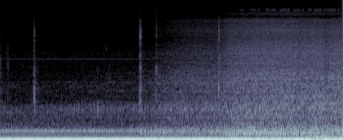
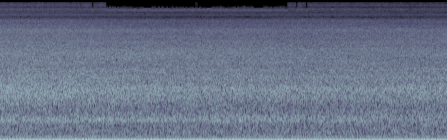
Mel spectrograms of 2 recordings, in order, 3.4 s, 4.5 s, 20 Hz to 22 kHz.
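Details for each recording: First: Ford Escape, 109,446 miles, no check engine light, with an AC cooling complaint. With the blower fan on, sparse, irregular light clicks sit over a low steady rumble. Airflow is present, but the blower motor appears to be failing. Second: Ford Escape blower motor, tested with the dash removed: steady, even rush of air with no rattle, whine or scraping; the horrible noise it was making is now absent.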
